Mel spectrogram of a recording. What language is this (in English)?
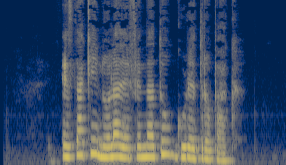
Basque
